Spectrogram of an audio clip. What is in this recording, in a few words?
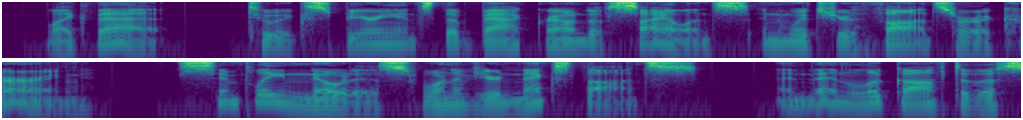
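Male, India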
